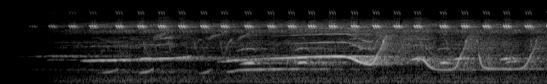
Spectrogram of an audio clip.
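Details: Gibbons singing loudly to proclaim their territory and keep other troops away: whistled notes rising in pitch and speeding into looping, swooping cries, over a steady, rapidly pulsing high insect tone.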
